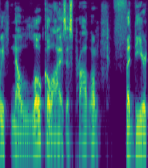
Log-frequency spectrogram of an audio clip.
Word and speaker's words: FADIR: Fadir test, Fadir. It's always nice when it sounds exactly like it's spelled.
